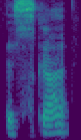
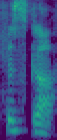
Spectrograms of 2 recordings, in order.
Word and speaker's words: Biscoff: And I like the biscott. I don't even know how to pronounce it, but it is so I think biscoff. Yes. Yes, that's it.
